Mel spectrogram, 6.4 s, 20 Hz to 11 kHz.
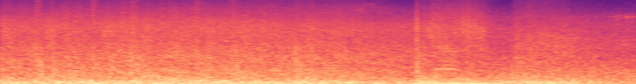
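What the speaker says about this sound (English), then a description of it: "now they got two of my tanks, T-55s, with this rocket barrage" Rocket barrage explosions in a war video game striking T-55 tanks, a dense, loud, continuous rumble of booms and blasts throughout, with a faint voice underneath.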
